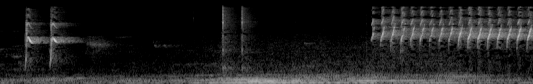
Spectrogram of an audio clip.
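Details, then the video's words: Black-winged myna prompt for a stressed caged bird: two loud isolated clicks, a quiet stretch with faint low background hum, then a rapid high rattling trill of evenly repeated notes. "Pancingan Jalak Putih Stres Malas Bunyi"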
